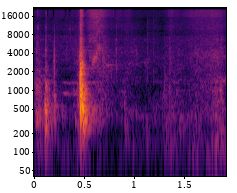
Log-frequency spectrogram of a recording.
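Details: Door hinge squeak persisting after rubbing candle wax on the hinge (candle lifehack failed; special hinge grease also gave same result); one short sharp squeal as the door swings; cause and fix still unknown.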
